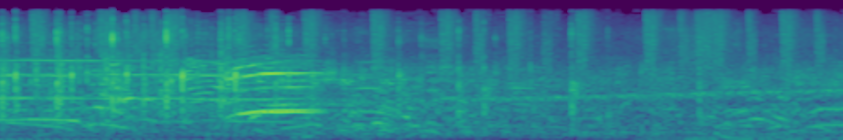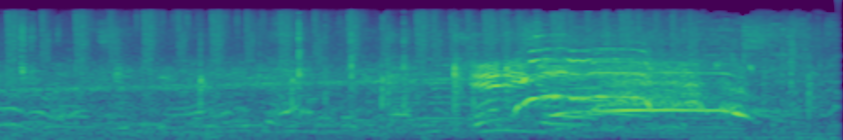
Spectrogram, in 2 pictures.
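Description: Excited voices of players and spectators celebrating a match win: high-pitched squeals and cheers over chatter, loudest about a second in and again near the end.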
